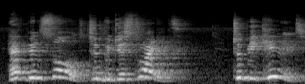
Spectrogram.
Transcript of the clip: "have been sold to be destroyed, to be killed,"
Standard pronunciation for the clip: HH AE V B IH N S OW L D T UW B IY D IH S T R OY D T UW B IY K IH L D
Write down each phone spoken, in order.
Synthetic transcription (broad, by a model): HH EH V B IH N S OW L D T UW B IY D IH S T R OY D T UW B IY K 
